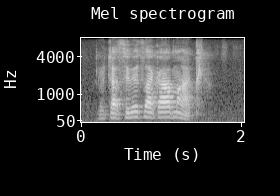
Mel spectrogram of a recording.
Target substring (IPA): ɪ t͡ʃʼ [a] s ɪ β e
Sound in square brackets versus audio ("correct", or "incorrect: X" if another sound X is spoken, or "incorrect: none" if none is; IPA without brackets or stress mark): correct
